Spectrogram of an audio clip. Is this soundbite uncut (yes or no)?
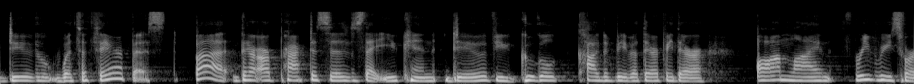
yes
